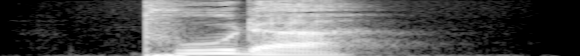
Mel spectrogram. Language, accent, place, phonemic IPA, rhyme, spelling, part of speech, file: German, Germany, Berlin, /ˈpuːdɐ/, -uːdɐ, Puder, noun, De-Puder.ogg
- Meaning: powder (for cosmetic purposes)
